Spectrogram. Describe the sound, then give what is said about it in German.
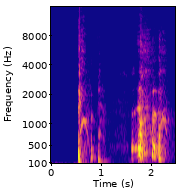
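A few harsh coughs from a person who has swallowed wrong while drinking: two short sharp bursts, then a longer, rougher cluster of coughing, fairly loud against a quiet background. “Entschuldigung, habe mich verschluckt.”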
